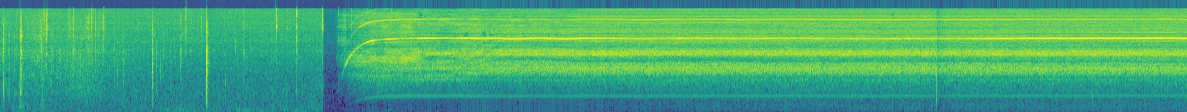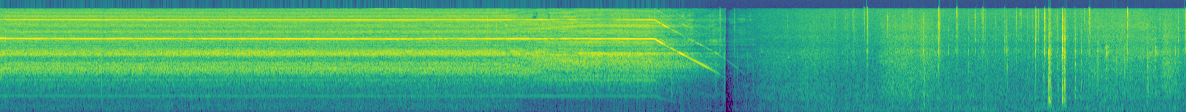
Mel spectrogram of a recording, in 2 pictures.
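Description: Small handheld battery-powered blower fanning the kindling of a campfire. It spins up about four seconds in, runs steadily for about twenty seconds with a whine over rushing air, and winds down near the end. Scattered small crackles come before and after it.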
